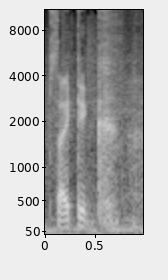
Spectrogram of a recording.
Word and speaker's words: Physick: on the top side we've got psychic the psychic as his name is pronounced and on the bottom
